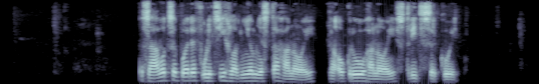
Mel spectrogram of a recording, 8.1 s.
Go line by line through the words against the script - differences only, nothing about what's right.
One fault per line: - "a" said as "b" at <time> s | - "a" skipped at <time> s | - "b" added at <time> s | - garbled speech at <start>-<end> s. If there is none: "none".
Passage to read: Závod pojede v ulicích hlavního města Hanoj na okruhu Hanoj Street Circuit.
- "se" added at 2.5 s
